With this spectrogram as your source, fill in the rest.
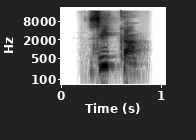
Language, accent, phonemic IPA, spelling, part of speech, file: Swahili, Kenya, /ˈzi.kɑ/, zika, verb, Sw-ke-zika.flac
- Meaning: 1. to bury, inter 2. to attend a funeral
